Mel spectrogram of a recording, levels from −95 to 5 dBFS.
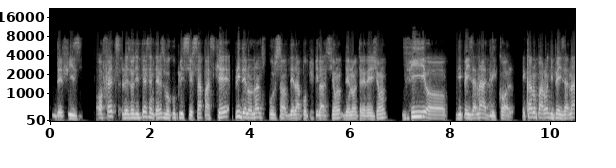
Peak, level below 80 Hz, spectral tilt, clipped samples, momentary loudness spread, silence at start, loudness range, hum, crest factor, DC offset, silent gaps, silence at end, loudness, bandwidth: -6 dBFS; -50 dBFS; -6.5 dB/octave; under 0.1%; 6 LU; 0.05 s; 1 LU; none; 14 dB; under 0.1%; 8.07-8.12 s; 0 s; -19 LUFS; 8.6 kHz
